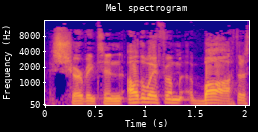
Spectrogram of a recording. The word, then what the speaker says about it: Bath: Martin Shervington, all the way from Bath.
